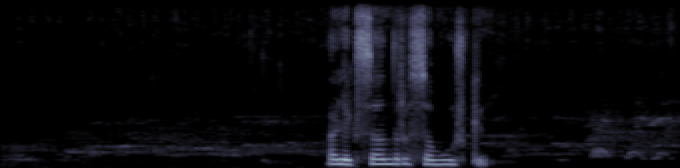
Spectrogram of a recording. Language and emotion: Russian, neutral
